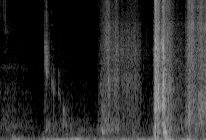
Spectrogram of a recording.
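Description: Quiet chewing of a McDonald's hash brown, with a few short crackly sounds about three seconds in.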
